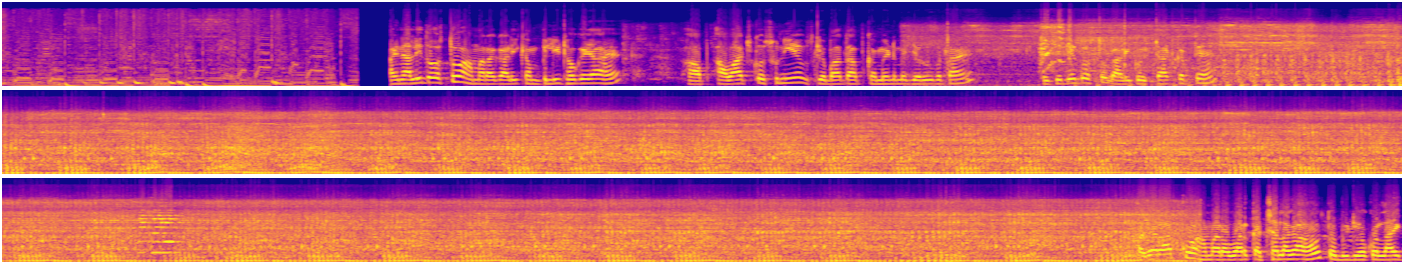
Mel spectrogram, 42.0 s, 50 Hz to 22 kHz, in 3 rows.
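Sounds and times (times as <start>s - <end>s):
motorcycle engine running: 10.0s - 40.2s.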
